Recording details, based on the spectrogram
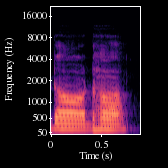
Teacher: जिन ध्वनियों के उच्चारण में वायु झटके से बाहर निकल जाए उन्हें उपक्षिप्त व्यंजन कहा जाता है।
